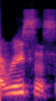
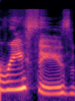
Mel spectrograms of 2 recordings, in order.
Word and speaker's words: rhesus: Yeah, rhesus. Yeah, rhesus. Macaque. Not a Reese's monkey.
